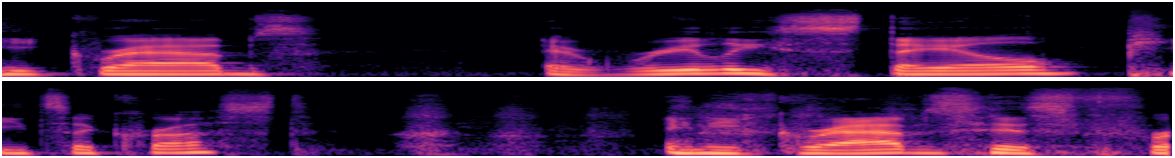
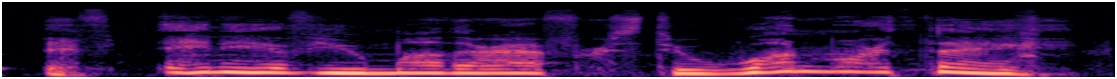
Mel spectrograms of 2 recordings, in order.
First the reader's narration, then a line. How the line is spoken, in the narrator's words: He yells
